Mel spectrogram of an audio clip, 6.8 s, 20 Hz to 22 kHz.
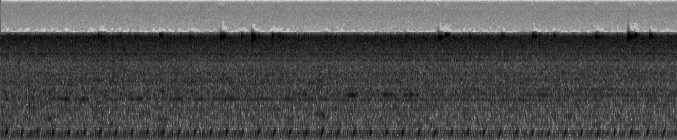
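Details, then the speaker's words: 2007 Chevy Silverado V8 at idle after stainless steel exhaust manifold install, one broken bolt still in place: steady, even idle with no manifold ticking; earlier exhaust leak now barely audible. "Um, like I said, I had an exhaust leak and you really can't hear much of it anymore."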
